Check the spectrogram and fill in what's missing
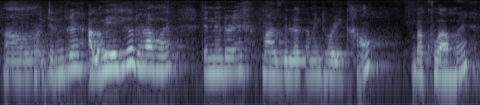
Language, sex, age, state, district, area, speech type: Assamese, female, 18-30, Assam, Tinsukia, rural, spontaneous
